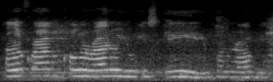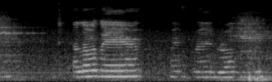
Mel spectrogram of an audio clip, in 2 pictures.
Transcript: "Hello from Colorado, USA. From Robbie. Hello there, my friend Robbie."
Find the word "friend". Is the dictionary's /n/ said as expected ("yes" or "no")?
no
